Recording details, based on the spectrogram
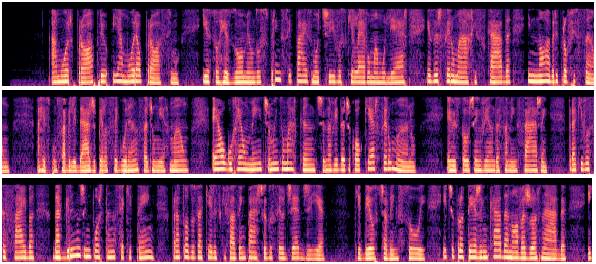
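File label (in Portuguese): Homenagem a policial civil, voz feminina; Telemensagens; HOMENAGENS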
